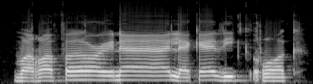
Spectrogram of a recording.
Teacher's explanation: रा को पुर यानी मोटा पढ़ेंगे। फ़ा को आइन के साथ मिलाएंगे। · नून को हम लंबा पढ़ेंगे क्योंकि इसके आगे अलिफ मद्दा है। ज़ाल को हम नरमी से पढ़ेंगे और काफ के साथ मिलाएंगे। काफ को बारीक पढ़ेंगे। रा को पुर यानी मोटा पढ़ेंगे।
